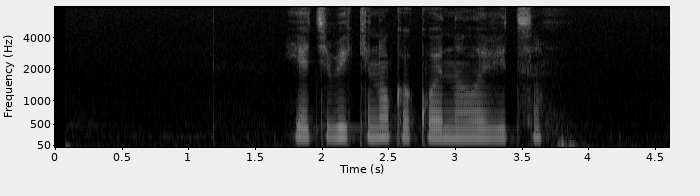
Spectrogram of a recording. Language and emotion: Russian, neutral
